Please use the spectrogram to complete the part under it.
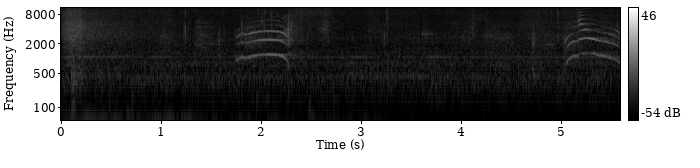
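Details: Kitten meowing, possibly Latte, the white and brown short-haired eldest son in a family litter of a Scottish Fold mother and British Shorthair father, playing indoors. Two clear rising-falling harmonic meows near two and five seconds, with soft background hum.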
